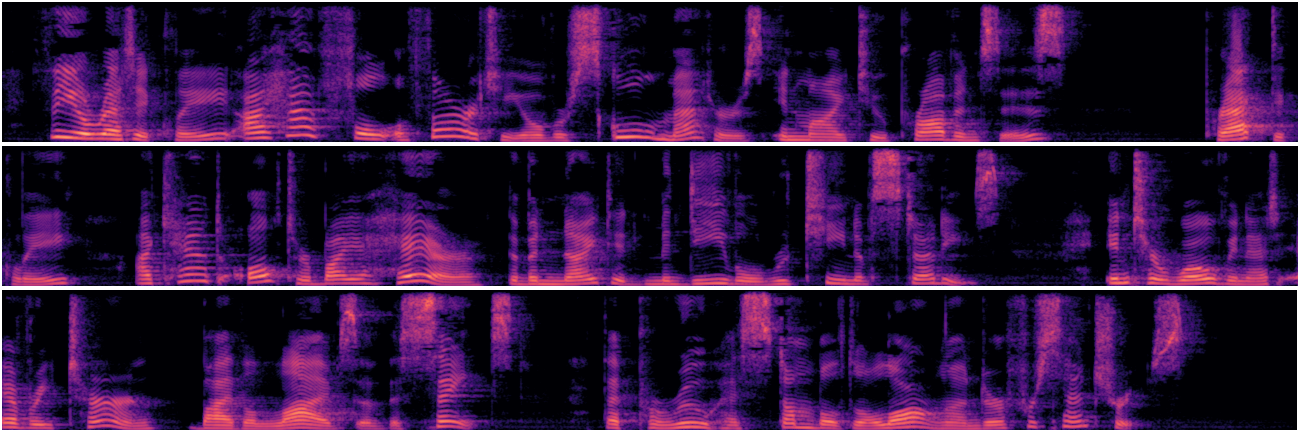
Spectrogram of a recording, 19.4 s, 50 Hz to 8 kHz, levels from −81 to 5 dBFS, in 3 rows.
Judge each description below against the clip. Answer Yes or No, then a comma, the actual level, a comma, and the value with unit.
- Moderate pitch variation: No, wide, 6.2 semitones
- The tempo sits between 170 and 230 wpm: No, slow, 135 wpm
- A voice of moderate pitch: No, high, 205 Hz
